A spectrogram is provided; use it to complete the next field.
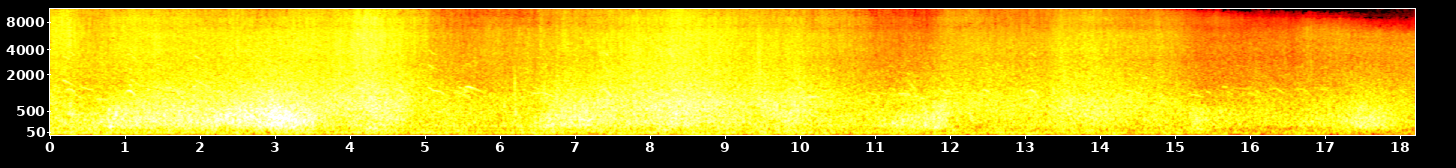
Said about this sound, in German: Heute Morgen bin ich mit dem leisen Rauschen der Wellen vom Meer her aufgewacht, in einem Haus direkt am Strand.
